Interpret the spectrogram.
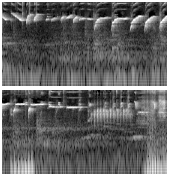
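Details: Canary singing, kept for sale in Baghdad, Iraq: a run of rapid descending whistled notes repeated several times, then a high buzzy trill, with low background rumble.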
